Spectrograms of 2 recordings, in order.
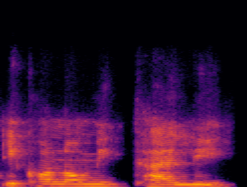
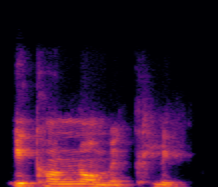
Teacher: notice that it is not 'economiCALLY'. Many of you make this mistake of pronouncing 'C-A-L-L-Y' as 'kally'. It's 'cli': economically.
